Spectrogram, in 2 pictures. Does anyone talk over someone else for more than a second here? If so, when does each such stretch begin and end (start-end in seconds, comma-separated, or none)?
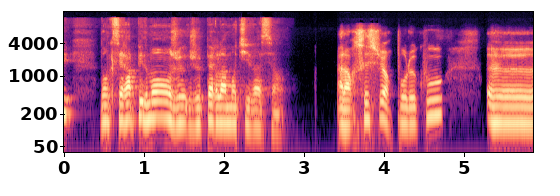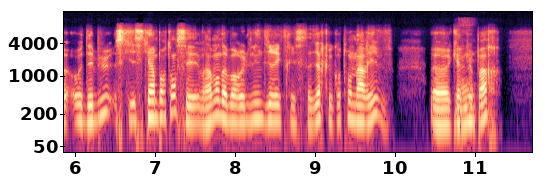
none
